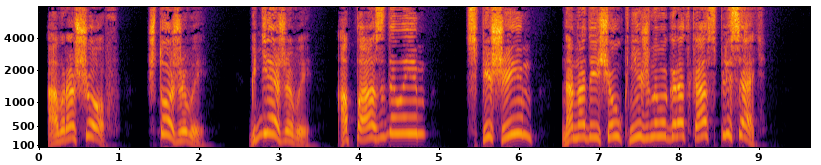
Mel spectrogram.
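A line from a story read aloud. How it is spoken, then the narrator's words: Clown shouting. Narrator (Russian): какой-то клоун закричал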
